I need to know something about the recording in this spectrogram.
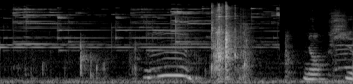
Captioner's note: nasal hum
